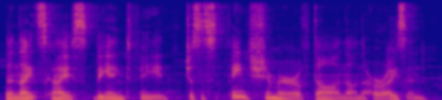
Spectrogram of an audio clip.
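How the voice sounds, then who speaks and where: A man's voice: lowish voice, fairly quick, soft background music. A man streaming himself reading a game's story aloud, casual and chuckling between lines.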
